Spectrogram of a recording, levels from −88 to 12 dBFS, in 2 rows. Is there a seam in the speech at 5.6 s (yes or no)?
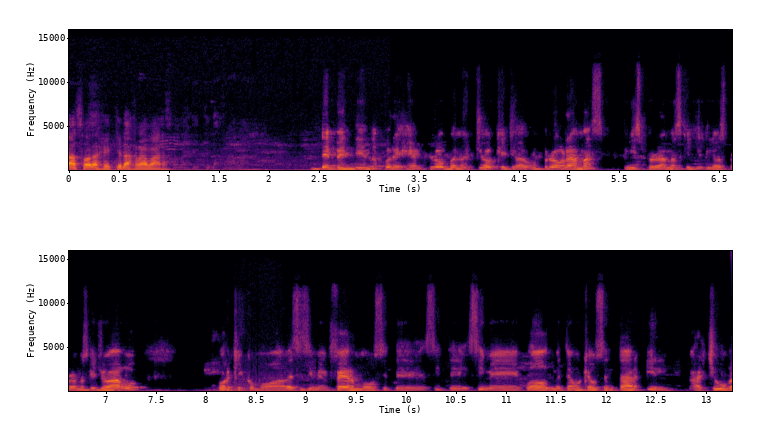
yes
